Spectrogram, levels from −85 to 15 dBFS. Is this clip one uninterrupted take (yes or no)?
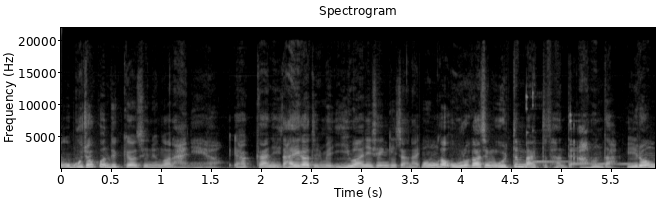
no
